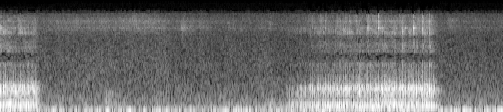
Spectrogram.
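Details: Sleeping dog snoring: two long, low, rattling snores a few seconds apart, with quiet room noise between them.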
